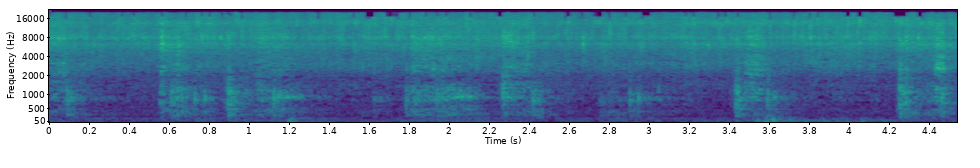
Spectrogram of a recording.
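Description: Cashews and almonds sautéed in ghee, a close sizzle broken by repeated spatula stirring and scraping strokes against the pan in an uneven rhythm.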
